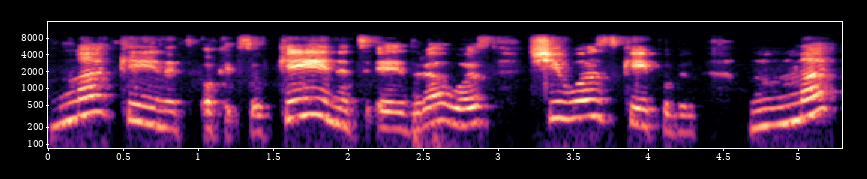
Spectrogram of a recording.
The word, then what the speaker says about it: قادرة: So notice here there is a قاف. So we're not gonna pronounce it قادرة or قادرة. I mean, some people in Lebanon, like the Druze, pronounce the qaf. But generally speaking, the majority of the people don't pronounce the qaf, and we pronounce it as a like that's why sometimes I represent it as a number two, the and قادرة means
